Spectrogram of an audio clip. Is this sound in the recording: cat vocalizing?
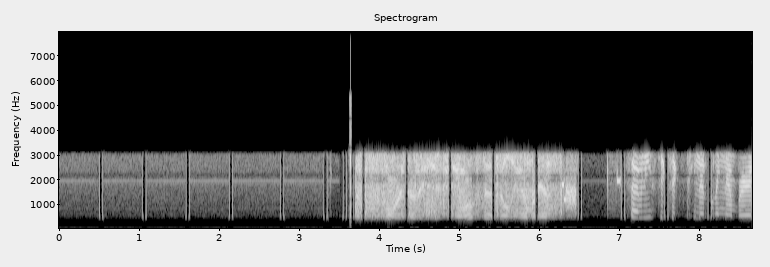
no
